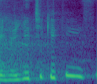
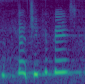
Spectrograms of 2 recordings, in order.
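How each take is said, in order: First: High coo, falling on face; cooing at the newborn, high and sweet; cooing baby talk. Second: Squealing at the newborn at the very top of the voice; squeaky baby talk. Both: Retold or imitated. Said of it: "they can just go".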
